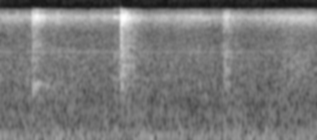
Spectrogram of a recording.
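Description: Quiet room tone with three faint, unevenly spaced clicks.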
